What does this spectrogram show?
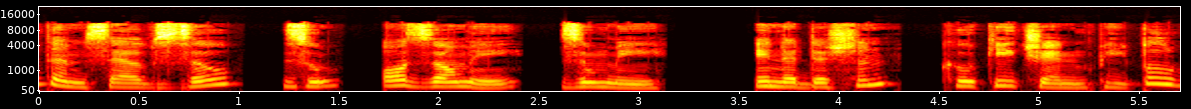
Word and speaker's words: Zomi: But when Zomi is pronounced as Zumi, and Mizo as Mizu, their meanings become something quite different.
